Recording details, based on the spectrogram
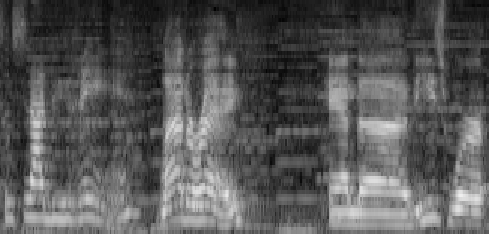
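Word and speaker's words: Ladurée: We went into La Durée, a famous French luxury bakery that was created in 1862.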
